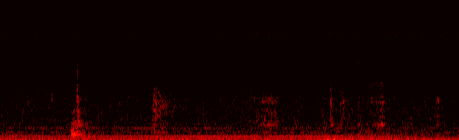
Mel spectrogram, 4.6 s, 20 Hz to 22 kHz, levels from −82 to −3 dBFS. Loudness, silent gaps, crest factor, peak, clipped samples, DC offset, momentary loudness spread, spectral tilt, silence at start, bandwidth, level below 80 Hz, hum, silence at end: -62 LUFS; none; 16 dB; -44 dBFS; under 0.1%; under 0.1%; 6 LU; -5 dB/octave; 0 s; 11.5 kHz; -62 dBFS; none; 0 s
